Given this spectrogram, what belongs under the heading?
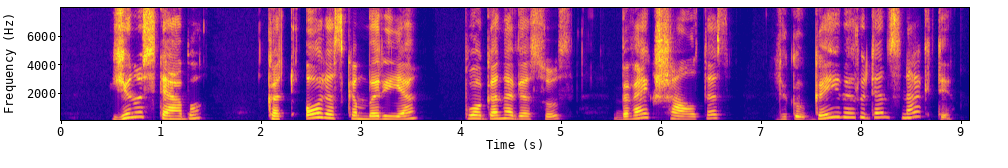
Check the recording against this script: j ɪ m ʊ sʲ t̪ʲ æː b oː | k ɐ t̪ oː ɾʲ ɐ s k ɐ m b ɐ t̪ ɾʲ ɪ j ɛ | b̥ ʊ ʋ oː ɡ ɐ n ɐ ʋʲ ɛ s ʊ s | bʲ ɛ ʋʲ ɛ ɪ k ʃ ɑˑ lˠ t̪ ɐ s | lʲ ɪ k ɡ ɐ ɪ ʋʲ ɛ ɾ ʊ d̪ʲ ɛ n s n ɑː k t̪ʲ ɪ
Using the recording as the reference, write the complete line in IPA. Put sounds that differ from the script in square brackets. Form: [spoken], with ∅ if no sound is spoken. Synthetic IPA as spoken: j ɪ [n] ʊ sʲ t̪ʲ æː b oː | k ɐ t̪ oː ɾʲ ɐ s k ɐ m b ɐ [∅] ɾʲ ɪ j ɛ | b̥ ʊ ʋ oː ɡ ɐ n ɐ ʋʲ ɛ s ʊ s | bʲ ɛ ʋʲ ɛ ɪ k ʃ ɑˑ lˠ t̪ ɐ s | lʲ ɪ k ɡ ɐ ɪ ʋʲ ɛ ɾ ʊ d̪ʲ ɛ n s n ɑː k t̪ʲ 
